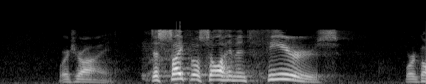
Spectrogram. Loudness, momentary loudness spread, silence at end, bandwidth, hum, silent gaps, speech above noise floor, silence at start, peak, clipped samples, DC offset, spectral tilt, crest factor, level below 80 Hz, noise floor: -16 LUFS; 20 LU; 0 s; 5.4 kHz; none; none; 39 dB; 0.6 s; 0 dBFS; under 0.1%; under 0.1%; -8 dB/octave; 18 dB; -54 dBFS; -55 dBFS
